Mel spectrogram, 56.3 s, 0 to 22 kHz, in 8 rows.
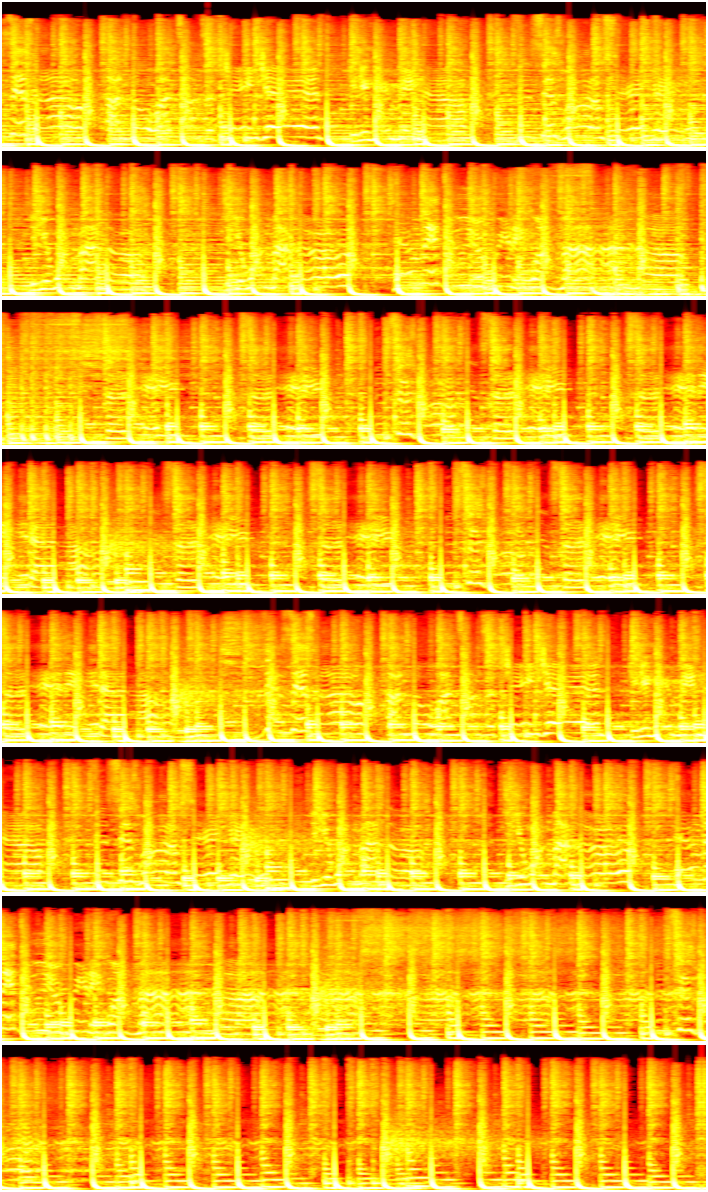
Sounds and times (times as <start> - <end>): Pop music: 0.0 - 56.3
Soundtrack music: 0.0 - 56.3.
